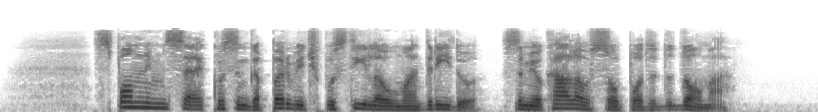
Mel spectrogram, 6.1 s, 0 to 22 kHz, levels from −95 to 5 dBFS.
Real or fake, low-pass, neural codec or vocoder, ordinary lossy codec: fake; 7.2 kHz; codec, 16 kHz, 4 kbps, X-Codec, WavLM features, trained on Multilingual LibriSpeech; AAC, 24 kbps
